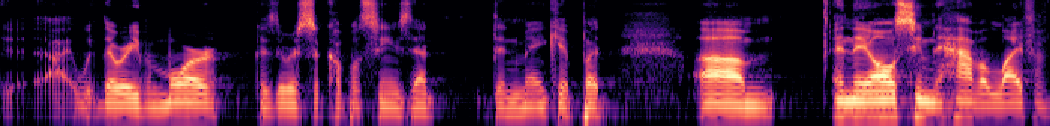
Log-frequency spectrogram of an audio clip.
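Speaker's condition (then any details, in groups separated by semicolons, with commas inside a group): No condition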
